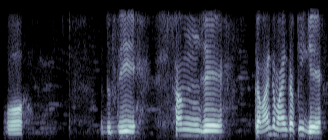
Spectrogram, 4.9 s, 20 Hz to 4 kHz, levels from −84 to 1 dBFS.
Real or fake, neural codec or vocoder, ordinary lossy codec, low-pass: real; none; none; 3.6 kHz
